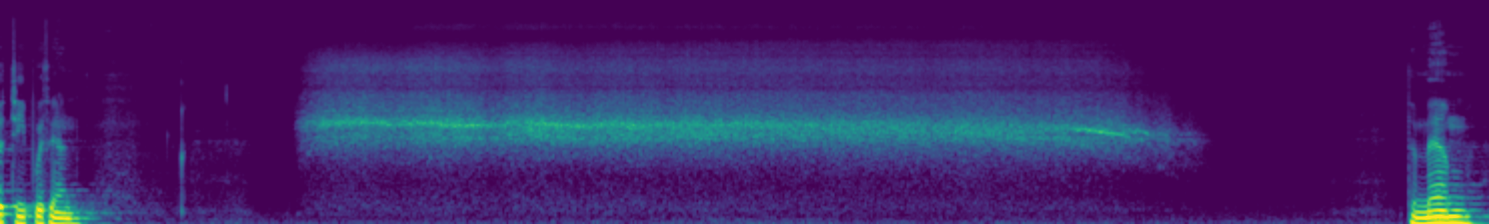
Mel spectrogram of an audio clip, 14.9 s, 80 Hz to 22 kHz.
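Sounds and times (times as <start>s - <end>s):
speech: 0.0s - 0.9s, 14.1s - 14.8s
voice making a long sh sound of the Hebrew letter Shin: 3.0s - 12.2s.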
